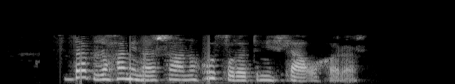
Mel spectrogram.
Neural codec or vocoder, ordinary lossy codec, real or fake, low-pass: none; AAC, 16 kbps; real; 7.2 kHz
